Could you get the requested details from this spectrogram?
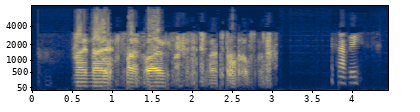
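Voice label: Simulcast police department, scanner audio; Mesa Simulcast; MESA PD Superstn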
